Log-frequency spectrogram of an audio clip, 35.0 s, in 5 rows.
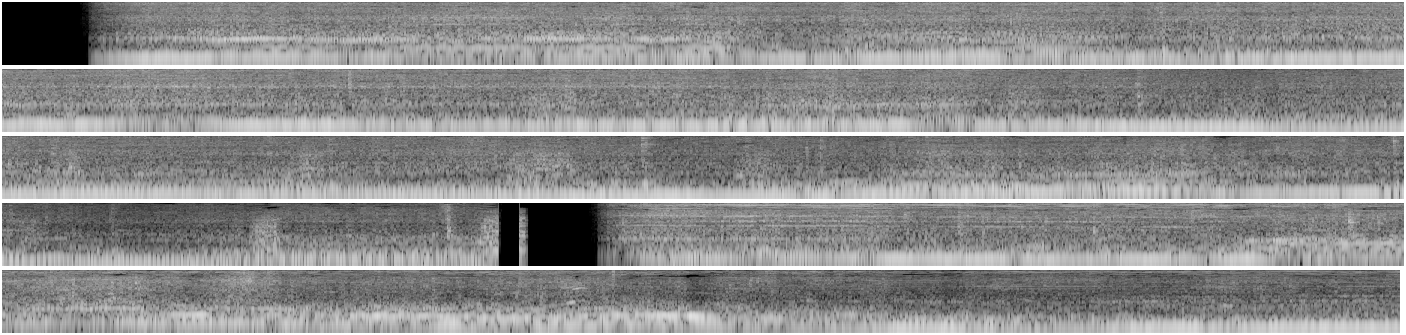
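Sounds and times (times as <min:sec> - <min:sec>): engine pulling heard from cabin: 0:00.4 - 0:35.0
tyre and track noise: 0:00.4 - 0:35.0.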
